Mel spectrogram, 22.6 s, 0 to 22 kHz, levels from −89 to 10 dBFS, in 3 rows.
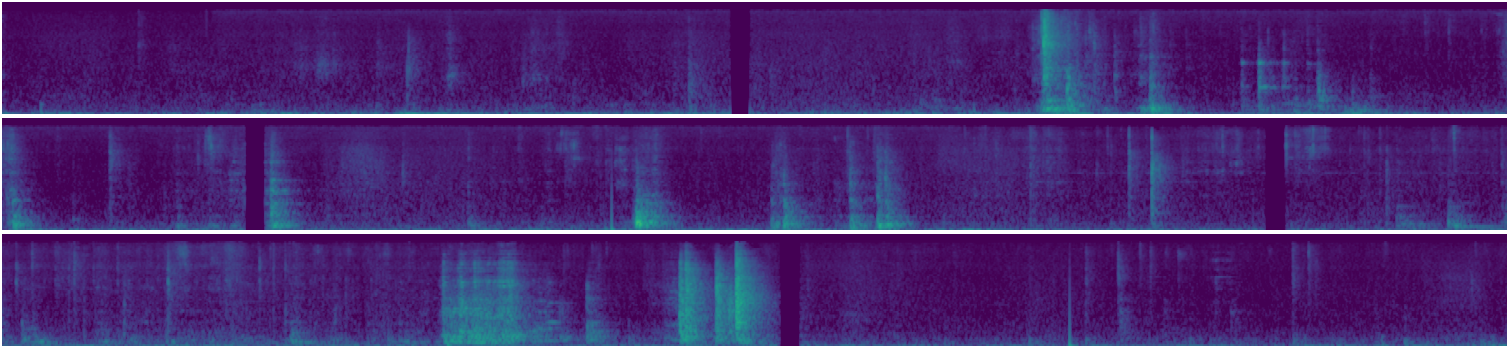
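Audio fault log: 3.64–3.74, 8.74–8.84, 13.84–13.94 and 19.04 s (from 18.94 s), gap between chunks: the sound stops dead for 100 ms at each of these points, then resumes exactly where it left off. The holes arrive after every 5 s of audio, so the stream was cut into 5-second pieces. Unlike a dropout, nothing is missing. The edges are hard cuts, and the interruption repeats on a fixed clock regardless of what the sound is doing.
10.57 and 20.39 s, DC step: at each moment the waveform's zero line jumps to a new offset, and a 20 Hz high-pass then pulls it back toward centre. What reaches the ear is a low thump or click, a brief surge of sub-bass energy that settles as the offset decays. Unlike a chunk gap, the sound carries on uninterrupted through it, and the two events are irregular rather than periodic.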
